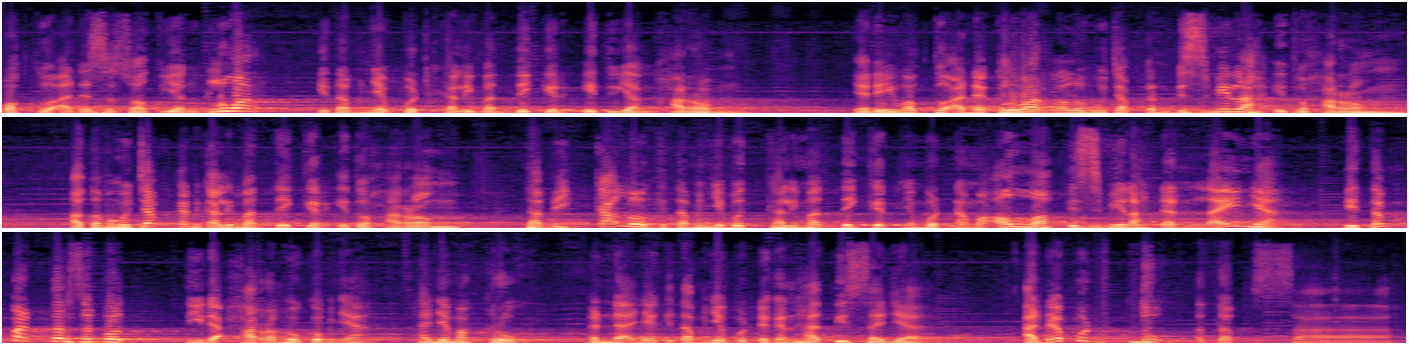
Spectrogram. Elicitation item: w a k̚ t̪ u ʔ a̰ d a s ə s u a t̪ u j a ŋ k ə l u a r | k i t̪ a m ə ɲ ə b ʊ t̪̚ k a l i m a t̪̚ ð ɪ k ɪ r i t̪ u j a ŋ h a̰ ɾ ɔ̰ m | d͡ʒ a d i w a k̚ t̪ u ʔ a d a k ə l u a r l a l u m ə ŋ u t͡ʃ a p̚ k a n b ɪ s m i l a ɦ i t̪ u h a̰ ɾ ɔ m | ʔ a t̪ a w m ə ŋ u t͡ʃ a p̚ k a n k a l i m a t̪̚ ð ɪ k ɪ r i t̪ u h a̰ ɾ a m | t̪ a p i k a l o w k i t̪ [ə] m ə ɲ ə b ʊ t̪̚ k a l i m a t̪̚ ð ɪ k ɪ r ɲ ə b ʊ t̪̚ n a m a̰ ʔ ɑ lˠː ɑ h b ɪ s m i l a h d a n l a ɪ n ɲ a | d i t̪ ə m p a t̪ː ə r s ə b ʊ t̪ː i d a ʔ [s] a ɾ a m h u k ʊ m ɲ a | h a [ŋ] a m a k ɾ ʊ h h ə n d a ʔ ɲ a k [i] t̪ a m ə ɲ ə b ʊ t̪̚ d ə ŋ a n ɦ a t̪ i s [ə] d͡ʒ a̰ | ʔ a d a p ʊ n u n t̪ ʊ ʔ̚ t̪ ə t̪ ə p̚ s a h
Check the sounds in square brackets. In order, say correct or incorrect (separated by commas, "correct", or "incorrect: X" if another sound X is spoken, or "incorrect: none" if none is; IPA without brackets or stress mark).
incorrect: a, incorrect: h, incorrect: ɲ, correct, incorrect: a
